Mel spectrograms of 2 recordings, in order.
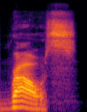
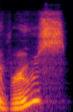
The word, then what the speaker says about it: Rouse: Dominique Dominique says uh it's Dominique Rouse like rhymes with mouse not did I say ruse or something I don't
